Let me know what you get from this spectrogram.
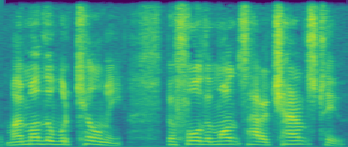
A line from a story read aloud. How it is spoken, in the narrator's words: Minnie snapped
